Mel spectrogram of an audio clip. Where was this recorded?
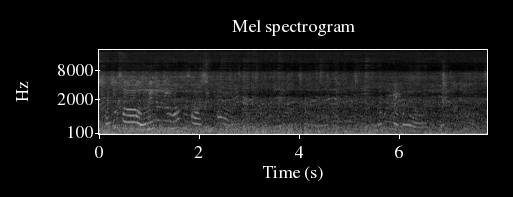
in a residential area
